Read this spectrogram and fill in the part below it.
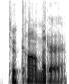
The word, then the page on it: tachometer: American English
